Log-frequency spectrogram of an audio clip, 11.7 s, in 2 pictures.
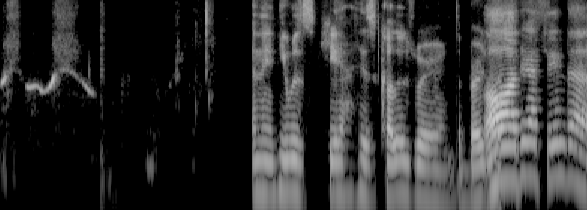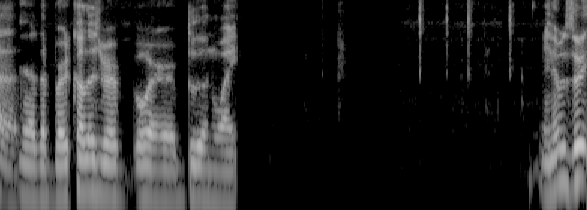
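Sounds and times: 
person whistling a warbling tone imitating R2-D2's robotic beeps: 0:00.0 - 0:01.0
speech: 0:02.6 - 0:08.4, 0:11.3 - 0:11.7.

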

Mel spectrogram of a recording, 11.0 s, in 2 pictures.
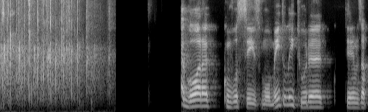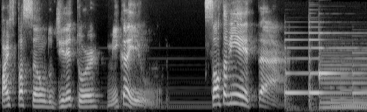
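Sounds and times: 
audience applause: 0:00.0 - 0:01.8
speech: 0:02.7 - 0:08.0, 0:08.6 - 0:10.6.

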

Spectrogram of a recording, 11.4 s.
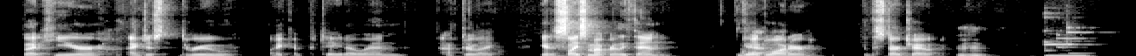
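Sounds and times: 
speech: 0:00.2 - 0:06.8, 0:07.4 - 0:11.0
phone news notification alert tone: 0:10.4 - 0:11.1.

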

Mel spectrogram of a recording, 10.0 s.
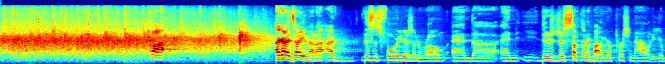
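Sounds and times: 
audience applause: 0:00.0 - 0:04.4
speech: 0:02.2 - 0:02.6, 0:04.1 - 0:09.9.

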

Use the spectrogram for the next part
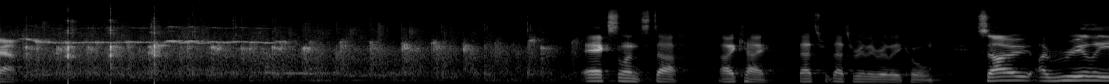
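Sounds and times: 
audience applause: 0:00.0 - 0:05.9
speech: 0:05.9 - 0:11.0.

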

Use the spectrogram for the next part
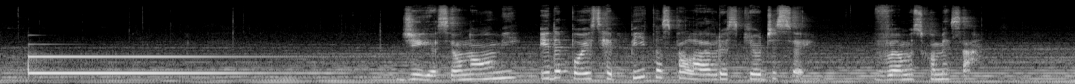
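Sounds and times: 
bell striking: 0:00.3 - 0:03.4
speech: 0:04.0 - 0:09.9.

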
